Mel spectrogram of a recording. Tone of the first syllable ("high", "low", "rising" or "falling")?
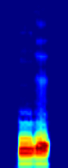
low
